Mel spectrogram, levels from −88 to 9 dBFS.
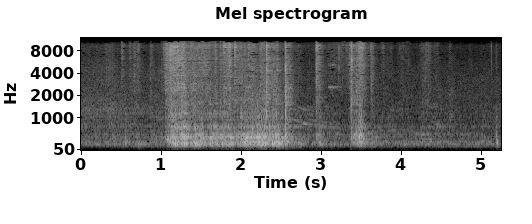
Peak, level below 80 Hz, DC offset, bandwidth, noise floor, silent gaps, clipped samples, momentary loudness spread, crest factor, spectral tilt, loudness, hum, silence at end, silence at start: -4 dBFS; -70 dBFS; under 0.1%; 11.5 kHz; -42 dBFS; none; under 0.1%; 23 LU; 20 dB; -2 dB/octave; -20 LUFS; none; 0 s; 0 s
